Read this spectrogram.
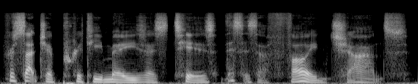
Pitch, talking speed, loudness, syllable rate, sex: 110 Hz, 170 wpm, -19 LUFS, 3.5 syllables/s, male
